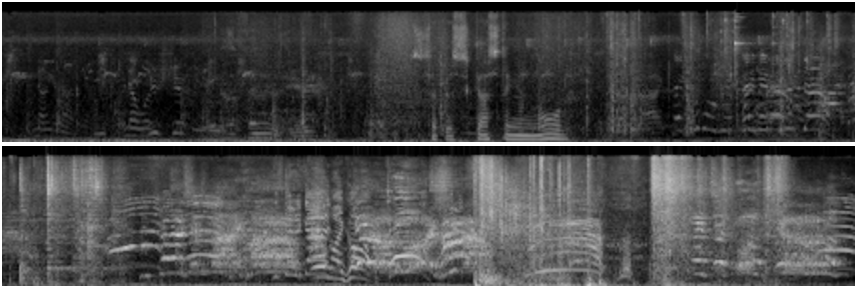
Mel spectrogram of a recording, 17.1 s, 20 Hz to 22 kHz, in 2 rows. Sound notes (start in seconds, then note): 0.1 more arguing outside; 7.2 screaming escalates outside; 13.2 gunshot; 15.0 clang/crash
